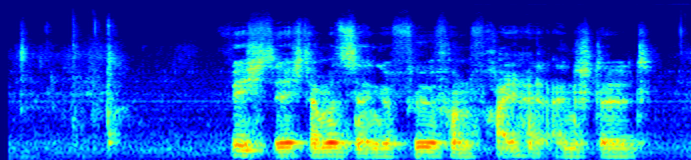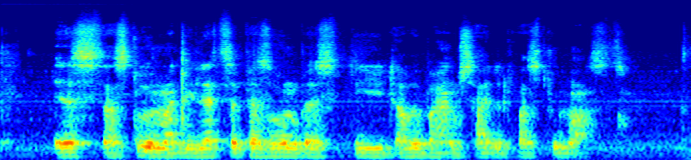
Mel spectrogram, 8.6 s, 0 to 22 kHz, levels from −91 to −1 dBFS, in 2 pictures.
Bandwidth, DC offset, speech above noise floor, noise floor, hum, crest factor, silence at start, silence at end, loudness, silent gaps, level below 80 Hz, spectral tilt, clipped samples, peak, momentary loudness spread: 13.5 kHz; under 0.1%; 30 dB; -60 dBFS; none; 20 dB; 0.1 s; 0.4 s; -30 LUFS; none; -72 dBFS; -3.5 dB/octave; under 0.1%; -10 dBFS; 18 LU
